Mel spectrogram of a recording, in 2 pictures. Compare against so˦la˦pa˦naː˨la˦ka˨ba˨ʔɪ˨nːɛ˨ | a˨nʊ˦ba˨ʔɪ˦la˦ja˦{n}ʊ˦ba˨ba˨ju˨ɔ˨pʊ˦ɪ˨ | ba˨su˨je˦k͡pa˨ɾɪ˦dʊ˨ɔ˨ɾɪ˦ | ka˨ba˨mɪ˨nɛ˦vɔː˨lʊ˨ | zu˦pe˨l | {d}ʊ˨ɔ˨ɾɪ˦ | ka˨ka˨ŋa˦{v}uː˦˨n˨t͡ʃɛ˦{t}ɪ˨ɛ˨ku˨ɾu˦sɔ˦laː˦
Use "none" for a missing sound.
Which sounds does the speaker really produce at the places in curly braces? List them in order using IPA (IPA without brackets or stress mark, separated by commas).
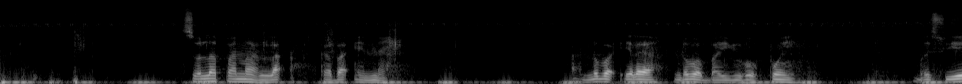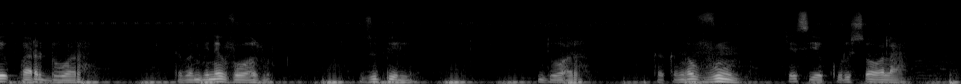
n, d, v, s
